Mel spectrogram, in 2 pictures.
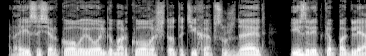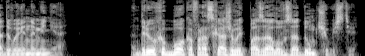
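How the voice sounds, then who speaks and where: A man's voice: lowish voice, mellow, no room sound, studio quality. A man reading a novel aloud in a brooding first-person narration. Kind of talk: audiobook narration.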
